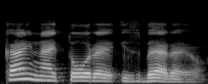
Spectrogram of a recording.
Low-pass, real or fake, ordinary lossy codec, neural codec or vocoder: none; real; none; none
